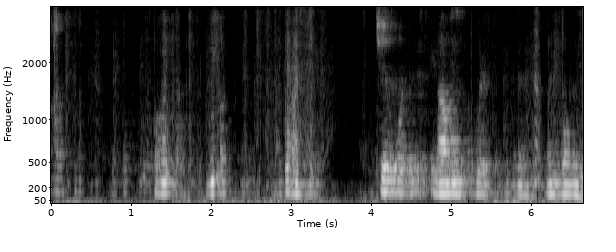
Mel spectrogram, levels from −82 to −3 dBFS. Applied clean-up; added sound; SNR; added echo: neural mask model DeepFilterNet 3.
